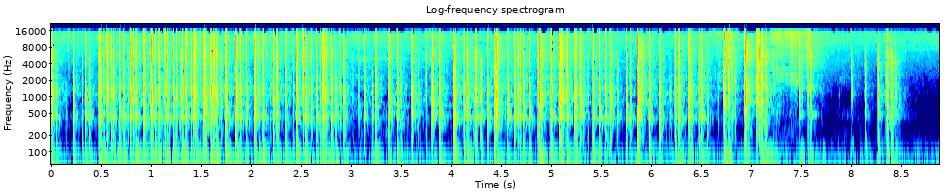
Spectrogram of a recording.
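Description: Long red fingernails tap rapidly across a large, flat white plastic tray, making dozens of short, dry clicking taps with a bright, hollow tone. The taps are crisp and die away almost instantly. They thin out and slow near the end before the sound falls quiet.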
